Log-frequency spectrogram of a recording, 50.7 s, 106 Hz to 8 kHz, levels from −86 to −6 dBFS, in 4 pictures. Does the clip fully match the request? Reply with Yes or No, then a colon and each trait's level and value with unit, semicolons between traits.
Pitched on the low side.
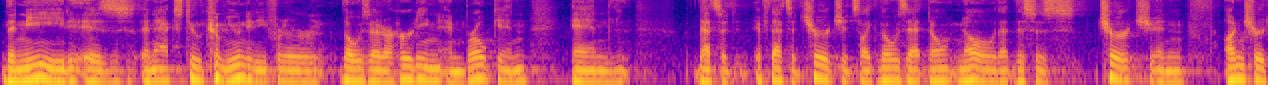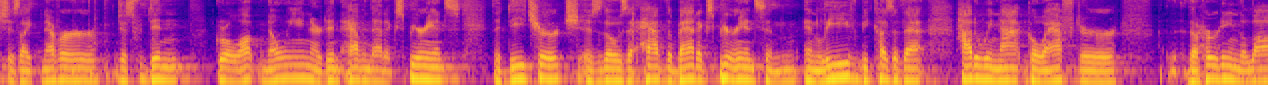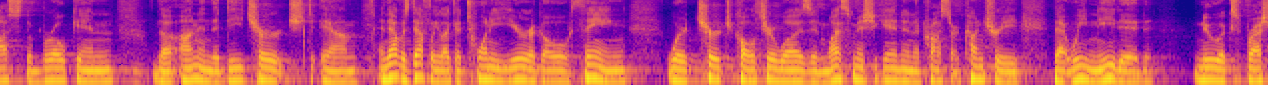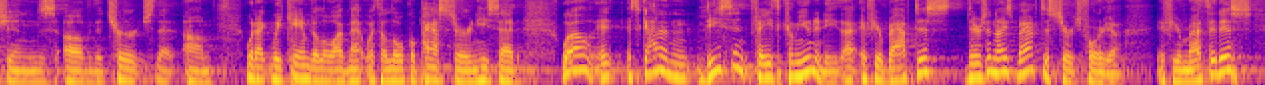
Yes: low, 125 Hz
